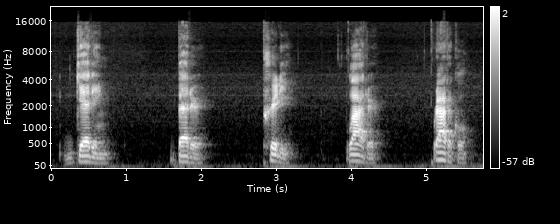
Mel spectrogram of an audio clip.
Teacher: Flap sound for the T or the D, ok? So, soprattutto tra le vocali.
